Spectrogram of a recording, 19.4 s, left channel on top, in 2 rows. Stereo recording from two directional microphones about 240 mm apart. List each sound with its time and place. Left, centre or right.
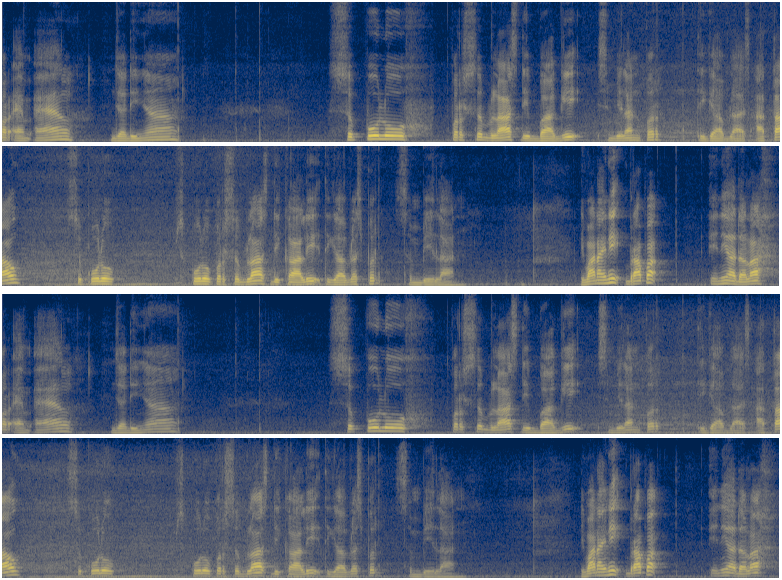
0.0 s speech: left
4.1 s speech: left
16.3 s a sound: left
18.5 s speech: left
